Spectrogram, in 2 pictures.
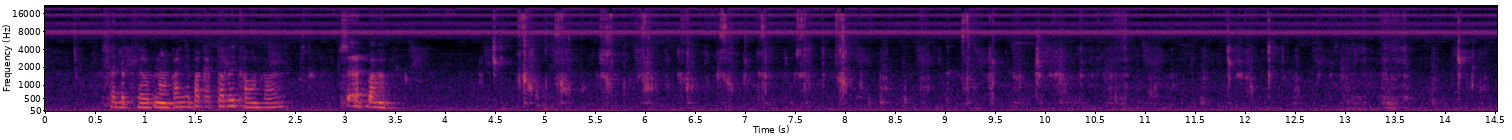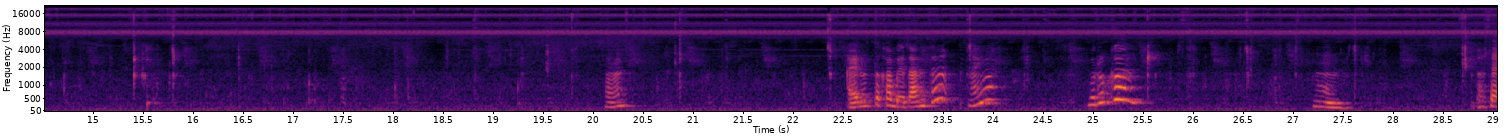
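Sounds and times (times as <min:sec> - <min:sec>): chewing with wet crunches: 0:00.0 - 0:29.0.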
